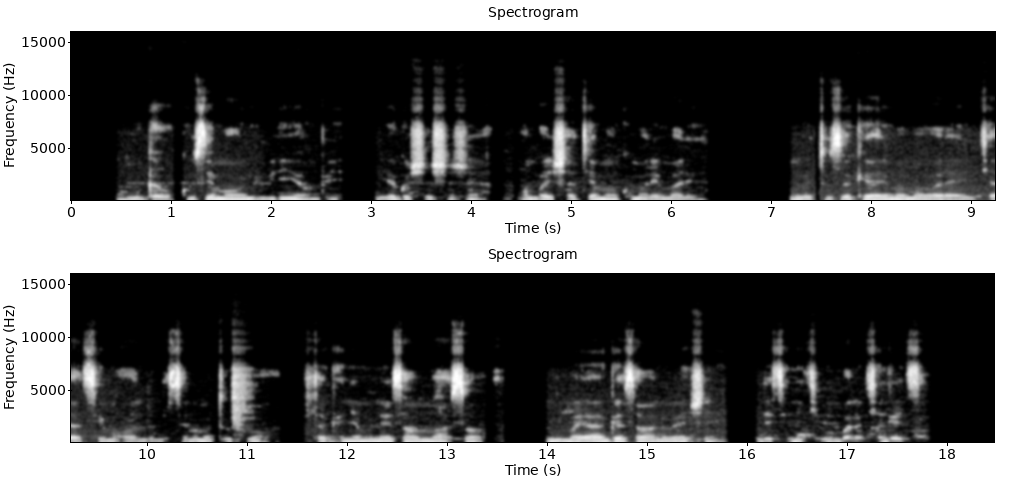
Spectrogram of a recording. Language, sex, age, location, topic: Kinyarwanda, male, 18-24, Kigali, health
